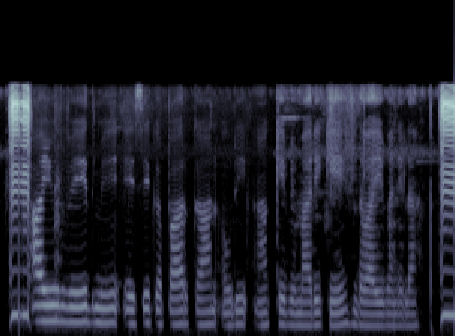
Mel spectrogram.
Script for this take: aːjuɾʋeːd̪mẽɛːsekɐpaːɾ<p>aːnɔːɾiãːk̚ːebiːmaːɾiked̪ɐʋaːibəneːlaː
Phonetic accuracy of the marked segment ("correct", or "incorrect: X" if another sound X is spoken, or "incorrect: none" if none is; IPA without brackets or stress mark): incorrect: k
